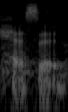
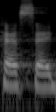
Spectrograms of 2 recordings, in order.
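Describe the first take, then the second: First: It begins with a soft breathy h sound. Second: It begins with a rough sound in the throat. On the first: "you can just say hesed" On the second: "you don't actually have to say chesed"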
